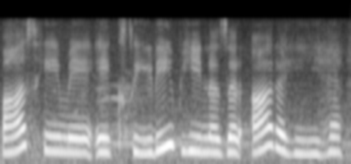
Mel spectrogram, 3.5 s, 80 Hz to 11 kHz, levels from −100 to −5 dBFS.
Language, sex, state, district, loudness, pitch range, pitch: Hindi, male, Uttar Pradesh, Shamli, -15 LUFS, 250-280 Hz, 265 Hz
